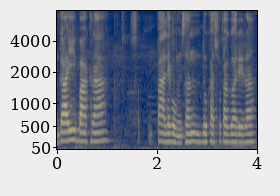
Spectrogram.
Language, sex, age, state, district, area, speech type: Nepali, female, 60+, West Bengal, Jalpaiguri, rural, spontaneous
